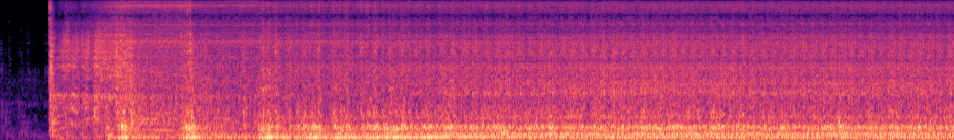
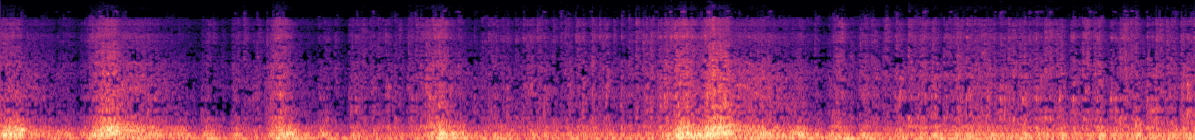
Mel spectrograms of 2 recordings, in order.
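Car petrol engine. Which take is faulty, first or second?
first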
